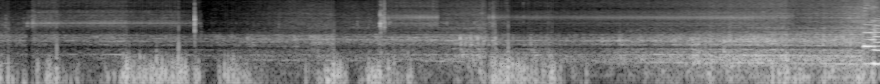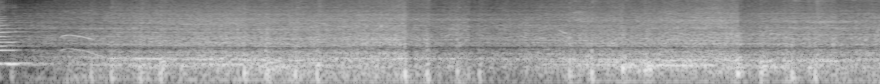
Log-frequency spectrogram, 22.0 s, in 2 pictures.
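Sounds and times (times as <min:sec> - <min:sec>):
train horn blast: 0:10.7 - 0:11.6
train wheels clattering: 0:18.0 - 0:22.0.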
